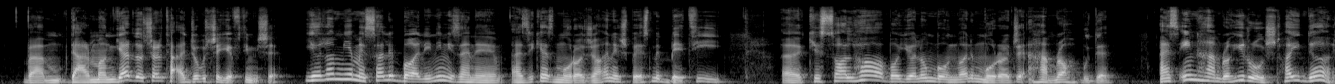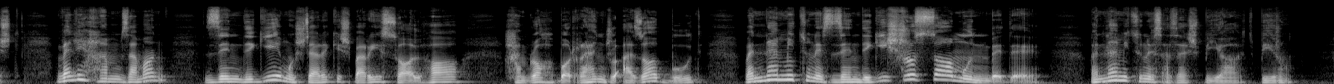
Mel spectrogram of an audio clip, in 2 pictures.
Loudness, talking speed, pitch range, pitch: -18 LUFS, 125 wpm, 100-160 Hz, 115 Hz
